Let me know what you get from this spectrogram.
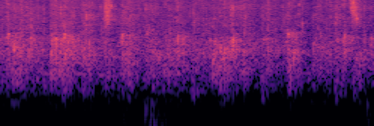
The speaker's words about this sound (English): Can we give all those people a hand clap today? We love you.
